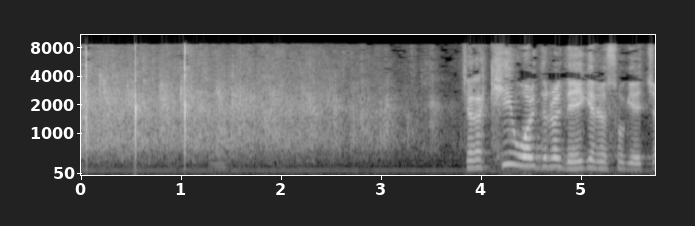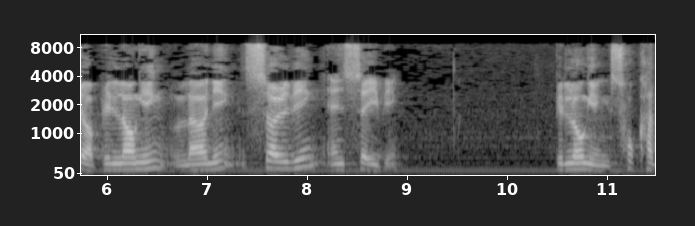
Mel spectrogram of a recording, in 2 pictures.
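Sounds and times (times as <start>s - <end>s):
audience applause: 0.0s - 3.8s
speech: 3.8s - 9.0s, 10.5s - 11.4s.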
